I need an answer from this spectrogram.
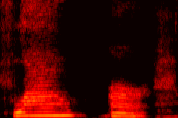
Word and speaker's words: flower: children's number five is flower remembering that's two syllables flower we hear that out at the end of that first syllable number six is cow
